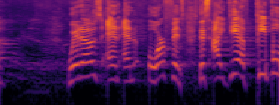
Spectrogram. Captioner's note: audience murmuring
